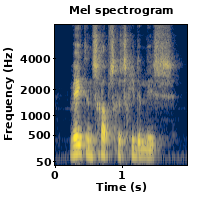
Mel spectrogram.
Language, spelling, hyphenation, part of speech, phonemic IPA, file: Dutch, wetenschapsgeschiedenis, we‧ten‧schaps‧ge‧schie‧de‧nis, noun, /ˈʋeː.tən.sxɑps.xəˌsxi.də.nɪs/, Nl-wetenschapsgeschiedenis.ogg
- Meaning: history of science and (academic) scholarship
